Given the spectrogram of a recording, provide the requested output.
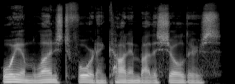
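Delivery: usual speaking voice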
